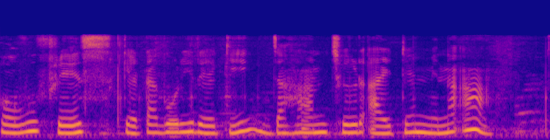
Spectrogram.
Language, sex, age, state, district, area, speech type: Santali, female, 18-30, West Bengal, Bankura, rural, read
